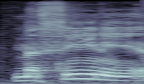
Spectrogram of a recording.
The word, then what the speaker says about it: Matheny: And then my last name, Matheny, is spelled M-A-T-H, like math, E-N-Y. It's different spelling from Pat and Mike Matheny. It's M-A-T-H.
